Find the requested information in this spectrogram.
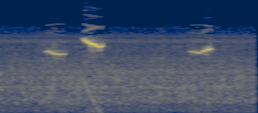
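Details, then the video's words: Caboclinho in Dó Ré Mi song: a level whistle, then a louder higher note sliding downward, a pause of about a second, then a rising whistle, over faint steady background hiss. "CANTO DO CABOCLINHO Dó Ré Mi"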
